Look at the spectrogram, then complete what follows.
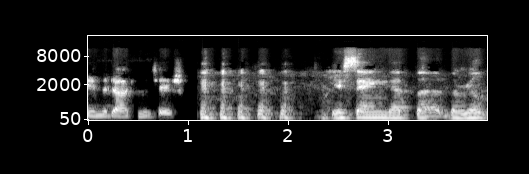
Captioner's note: laughing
